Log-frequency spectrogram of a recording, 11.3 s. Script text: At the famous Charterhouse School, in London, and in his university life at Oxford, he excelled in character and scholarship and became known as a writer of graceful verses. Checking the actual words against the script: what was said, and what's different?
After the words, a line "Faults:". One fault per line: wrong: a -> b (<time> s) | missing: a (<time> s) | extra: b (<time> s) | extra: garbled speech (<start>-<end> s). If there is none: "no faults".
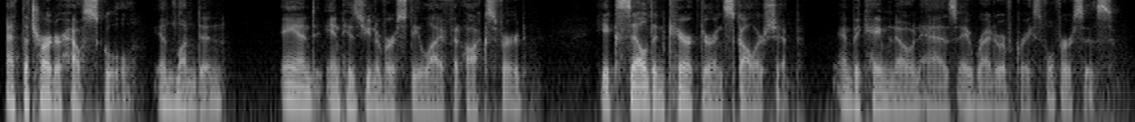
At the Charterhouse School, in London, and in his university life at Oxford, he excelled in character and scholarship and became known as a writer of graceful verses.
Faults:
missing: famous (0.3 s)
